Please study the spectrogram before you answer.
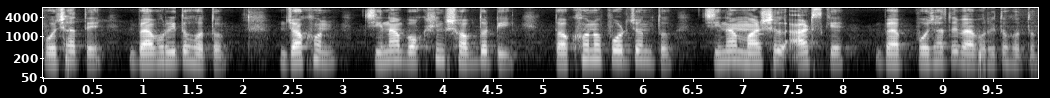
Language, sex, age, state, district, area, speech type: Bengali, male, 30-45, West Bengal, Purulia, urban, spontaneous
